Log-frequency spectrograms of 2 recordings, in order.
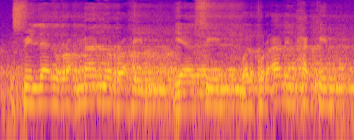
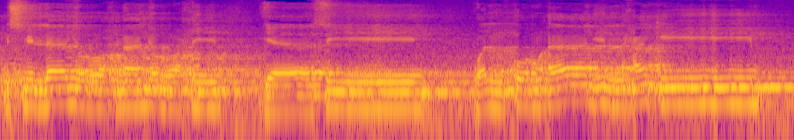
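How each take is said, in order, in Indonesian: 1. Dibaca cepat. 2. Dibaca pelan dan hati-hati. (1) "Cepat, tak kesan hati" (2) "apabila kita baca dengan tartil"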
